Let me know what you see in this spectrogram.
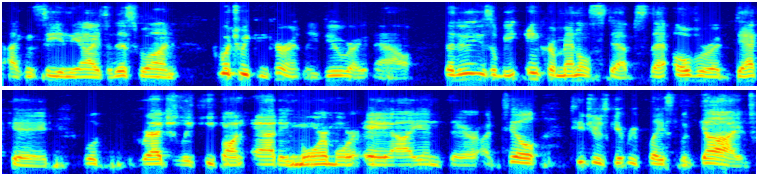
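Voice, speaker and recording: Thin, tinny man's voice with no bass. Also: a little mellow, no room sound. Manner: long rambling questions full of ums and uhs. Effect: thin tinny sound with no bass, like a tin can. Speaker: panel questioner. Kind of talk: casual online panel debate. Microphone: headset over a weak internet link. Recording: tinny lo-fi online call line.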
